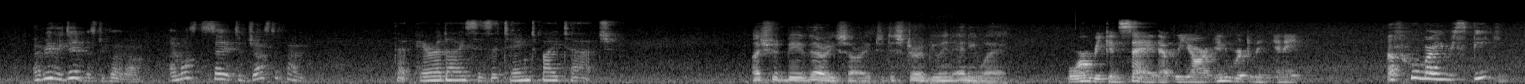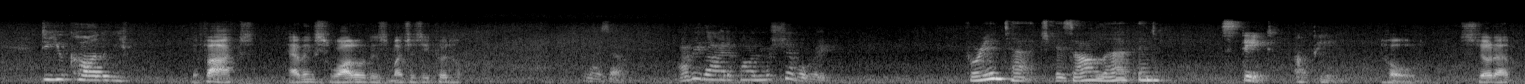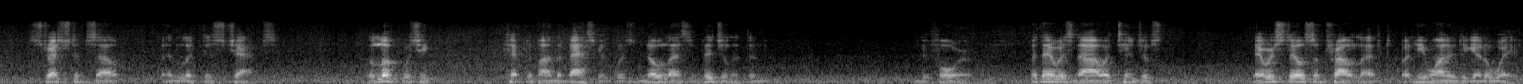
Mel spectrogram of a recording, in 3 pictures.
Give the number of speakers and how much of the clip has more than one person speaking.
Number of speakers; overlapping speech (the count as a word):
six, no overlap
